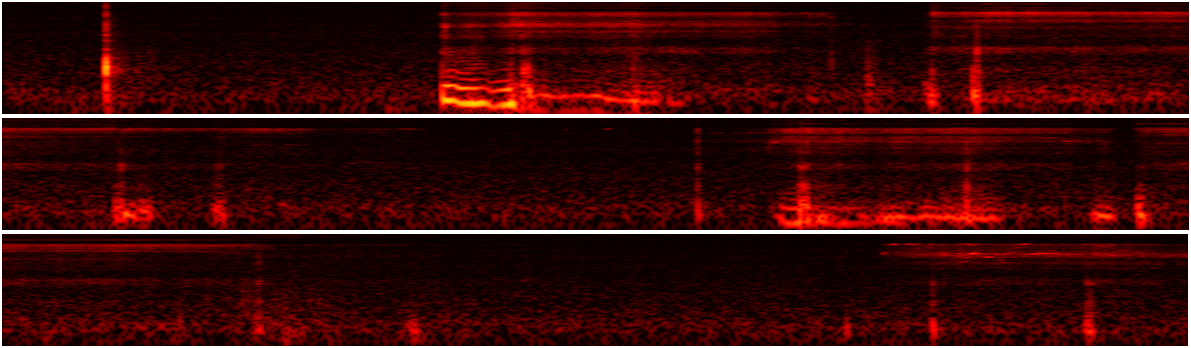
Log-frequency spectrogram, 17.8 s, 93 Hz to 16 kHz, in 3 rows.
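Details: A 3½-year-old corgi, deep asleep, snores in slow, rasping bursts like a buzz saw, each breath a rough, low rattle with a hissing edge.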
